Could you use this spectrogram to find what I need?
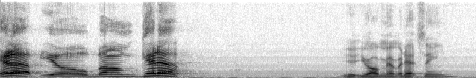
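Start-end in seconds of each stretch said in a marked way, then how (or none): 0.0-1.8 crackly, very high, loud, slow bark. Retelling the Rocky flashback where his trainer yells at him, in Mick's crackly voice. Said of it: "he got that little crackly voice".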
